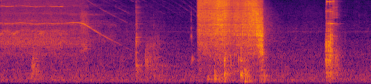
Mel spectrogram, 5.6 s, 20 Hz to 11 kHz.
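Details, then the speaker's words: High-speed dental handpiece preparing an MOD ceramic onlay on tooth #18 on a typodont practice model: high-pitched whine winding down, then bursts of hissing drilling with water spray. "we're going to switch over to our high speed"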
